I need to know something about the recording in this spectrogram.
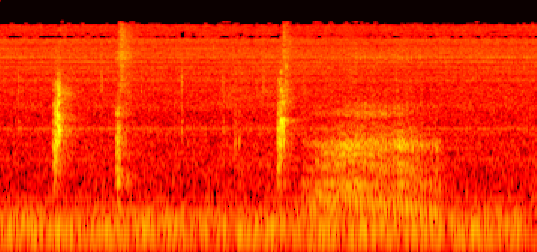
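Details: Dog barking at startled Chihuahua puppies: three short, sharp barks about half a second apart, then a low rumbling growl lasting about a second, over a constant low background hum.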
